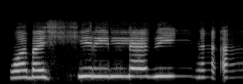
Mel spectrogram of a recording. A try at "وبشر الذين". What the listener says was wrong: بشر اللہ نہیں، بشر اللہ. دیکھیں شین کی حرکت پوری ادا نہیں ہوئی، شین کی حرکت ایسے پوری ادا نہیں ہوتی ہے. وبشر الذین، شی پورا کریں.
